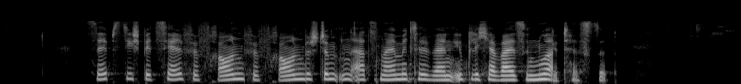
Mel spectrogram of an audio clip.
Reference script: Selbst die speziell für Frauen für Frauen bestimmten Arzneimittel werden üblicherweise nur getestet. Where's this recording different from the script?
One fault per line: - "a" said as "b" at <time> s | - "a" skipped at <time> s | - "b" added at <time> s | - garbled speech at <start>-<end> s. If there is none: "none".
none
